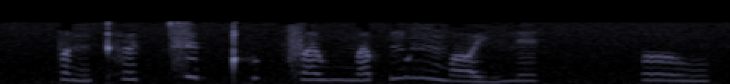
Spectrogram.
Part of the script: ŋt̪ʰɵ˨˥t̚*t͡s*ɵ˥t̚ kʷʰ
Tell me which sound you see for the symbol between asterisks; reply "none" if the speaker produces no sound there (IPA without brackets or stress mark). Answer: t͡s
